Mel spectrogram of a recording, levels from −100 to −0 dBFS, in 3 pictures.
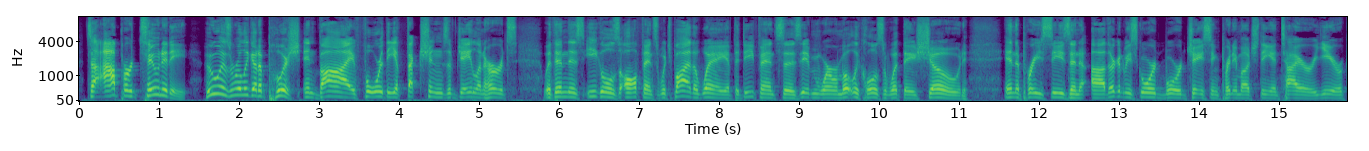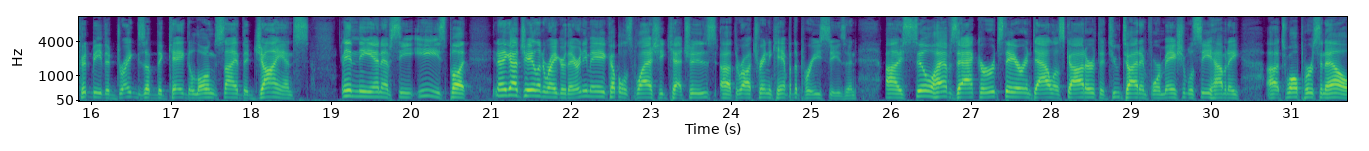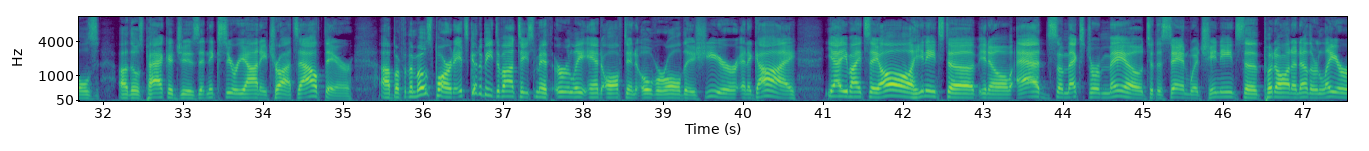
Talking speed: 205 wpm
